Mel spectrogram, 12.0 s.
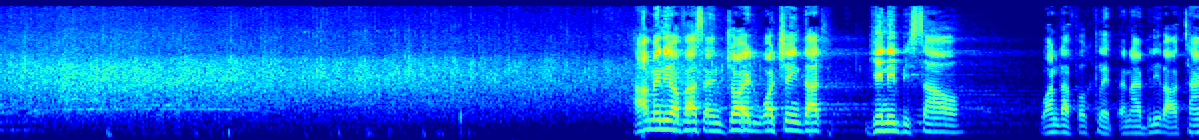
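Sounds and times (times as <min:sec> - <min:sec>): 
audience applause: 0:00.0 - 0:07.6
speech: 0:06.3 - 0:09.7, 0:10.4 - 0:11.9.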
